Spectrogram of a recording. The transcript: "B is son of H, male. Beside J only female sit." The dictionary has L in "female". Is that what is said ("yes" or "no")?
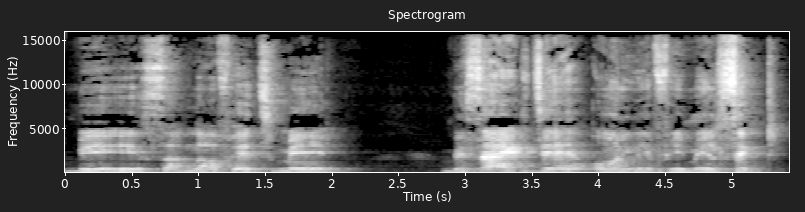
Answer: yes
